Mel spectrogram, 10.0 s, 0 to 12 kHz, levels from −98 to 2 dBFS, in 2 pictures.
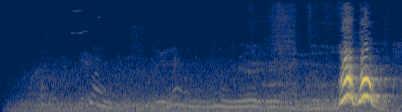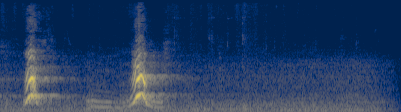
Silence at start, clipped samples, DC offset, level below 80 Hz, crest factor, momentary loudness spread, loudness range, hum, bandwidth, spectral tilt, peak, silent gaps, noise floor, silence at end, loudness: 4.25 s; under 0.1%; under 0.1%; -62 dBFS; 24 dB; 27 LU; 6 LU; none; 7 kHz; -7 dB/octave; -4 dBFS; none; -61 dBFS; 3.1 s; -20 LUFS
